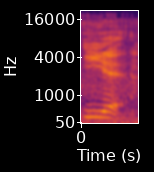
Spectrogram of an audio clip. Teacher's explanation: you draw out the length of the sound. It's not quite the same as repeating the vowel twice. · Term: repeated vowels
